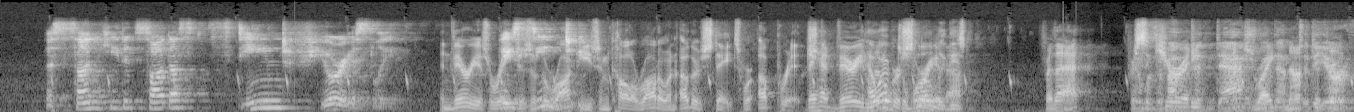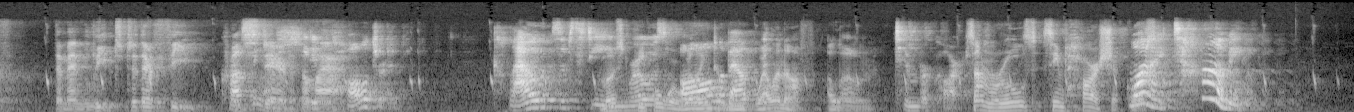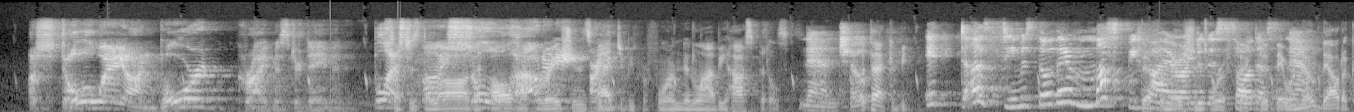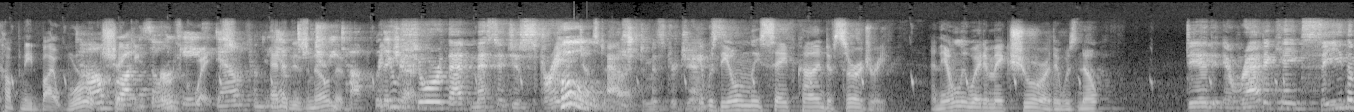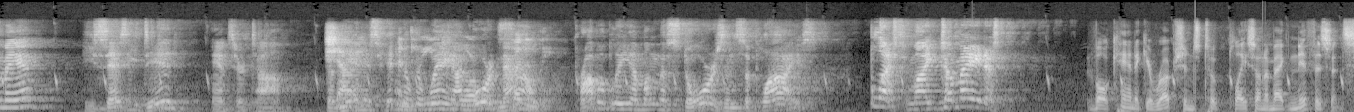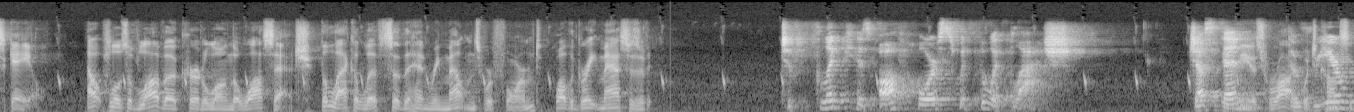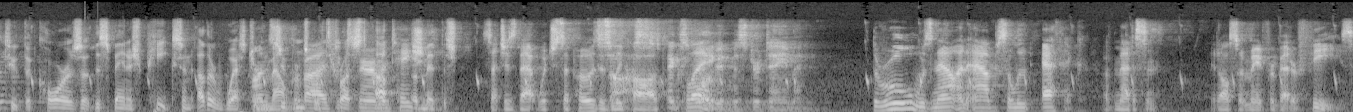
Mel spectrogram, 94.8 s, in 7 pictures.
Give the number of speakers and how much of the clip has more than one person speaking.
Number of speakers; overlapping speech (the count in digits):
4, about 32%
